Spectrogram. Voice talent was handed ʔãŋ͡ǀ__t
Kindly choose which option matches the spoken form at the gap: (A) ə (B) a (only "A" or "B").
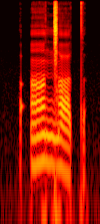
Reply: B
